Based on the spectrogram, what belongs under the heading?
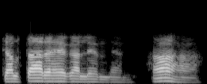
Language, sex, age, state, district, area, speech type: Hindi, male, 18-30, Bihar, Begusarai, rural, conversation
